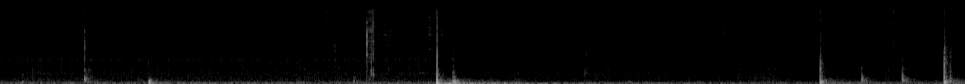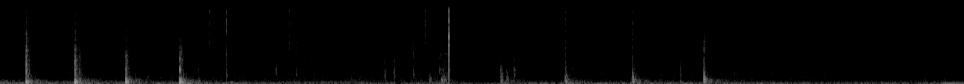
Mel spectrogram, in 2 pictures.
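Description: Scattered small clicks and knocks over a faint low rumble, with a louder thump about four seconds in and a run of clicks about two a second in the middle.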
